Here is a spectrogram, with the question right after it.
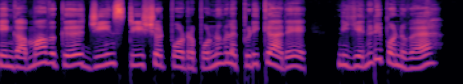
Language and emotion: Tamil, sad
